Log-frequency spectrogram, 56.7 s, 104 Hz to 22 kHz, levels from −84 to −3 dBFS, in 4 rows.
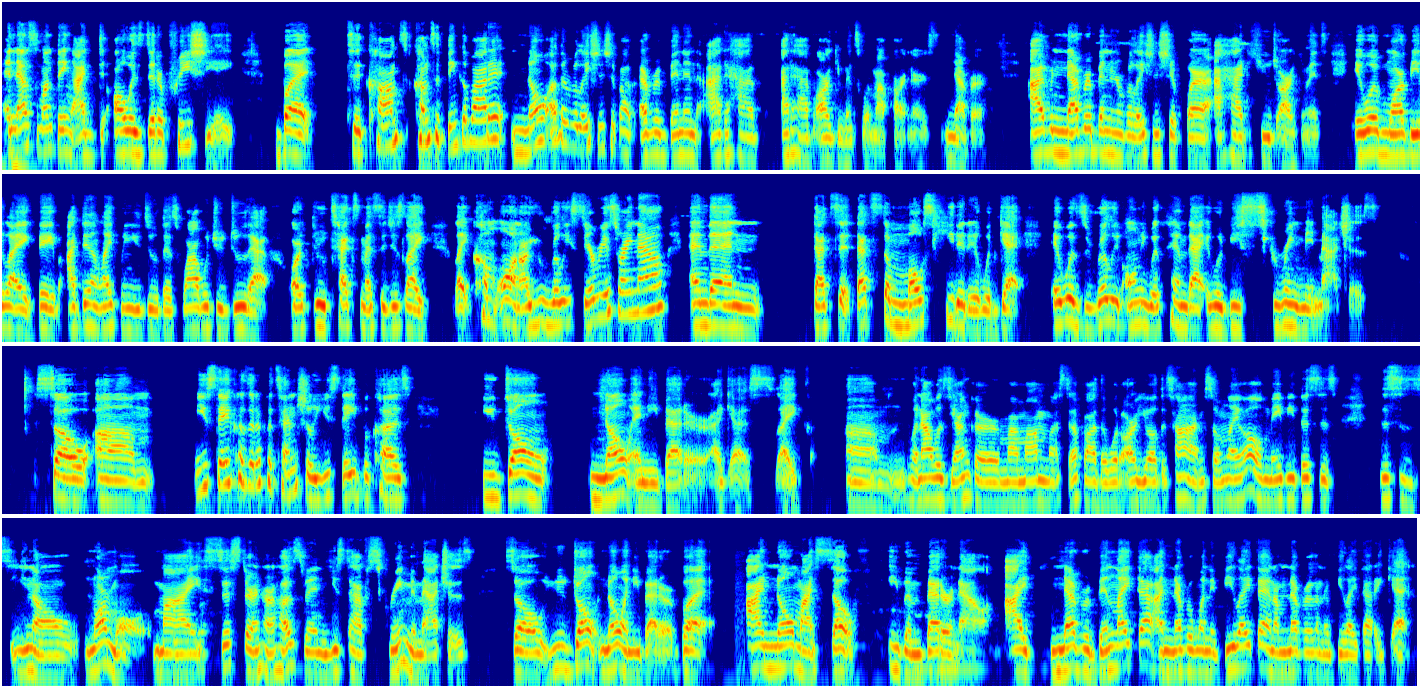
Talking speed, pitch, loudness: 200 wpm, 180 Hz, -25 LUFS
